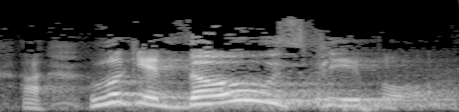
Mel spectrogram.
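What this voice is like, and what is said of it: Exclaimed impression of another person. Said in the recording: “do a good Kim impression”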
